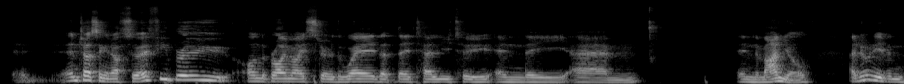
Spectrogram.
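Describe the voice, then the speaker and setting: A man talks with lively intonation at a moderate pace, the background staying quiet. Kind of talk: casual tour narration. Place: home room. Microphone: phone near.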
